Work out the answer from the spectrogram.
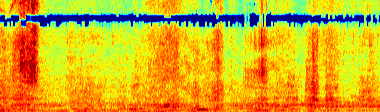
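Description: Drift cars' engines revving up and down, several pitches rising and falling at once, with a few short higher hisses that may be tyres.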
